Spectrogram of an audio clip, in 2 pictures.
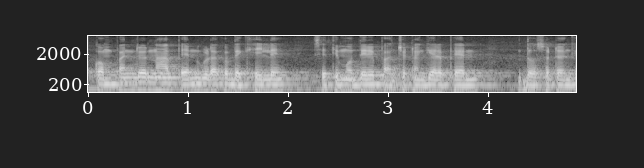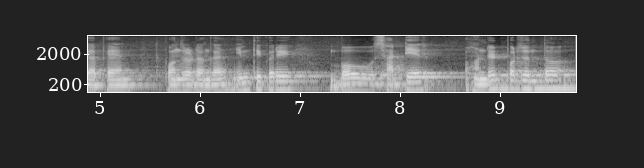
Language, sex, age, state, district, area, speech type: Odia, male, 30-45, Odisha, Kalahandi, rural, spontaneous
